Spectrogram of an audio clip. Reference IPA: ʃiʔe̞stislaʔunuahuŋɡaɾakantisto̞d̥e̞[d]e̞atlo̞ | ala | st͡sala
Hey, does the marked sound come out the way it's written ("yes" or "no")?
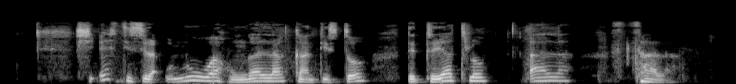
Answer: no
